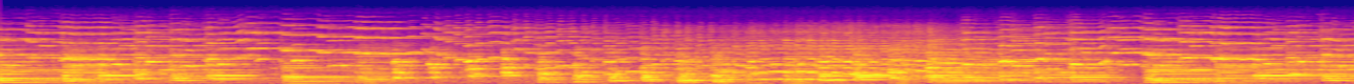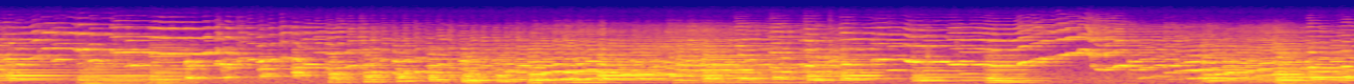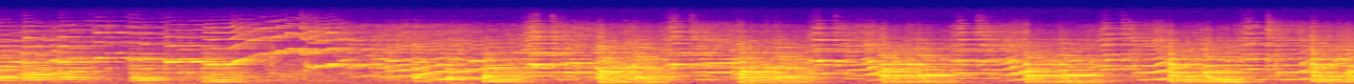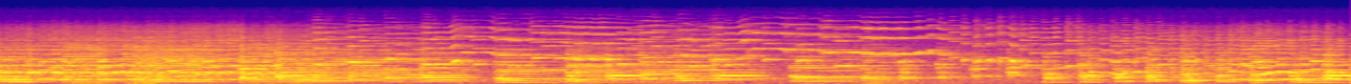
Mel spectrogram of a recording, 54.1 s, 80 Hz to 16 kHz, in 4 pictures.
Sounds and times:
Violin, fiddle: 0.0 - 54.1.

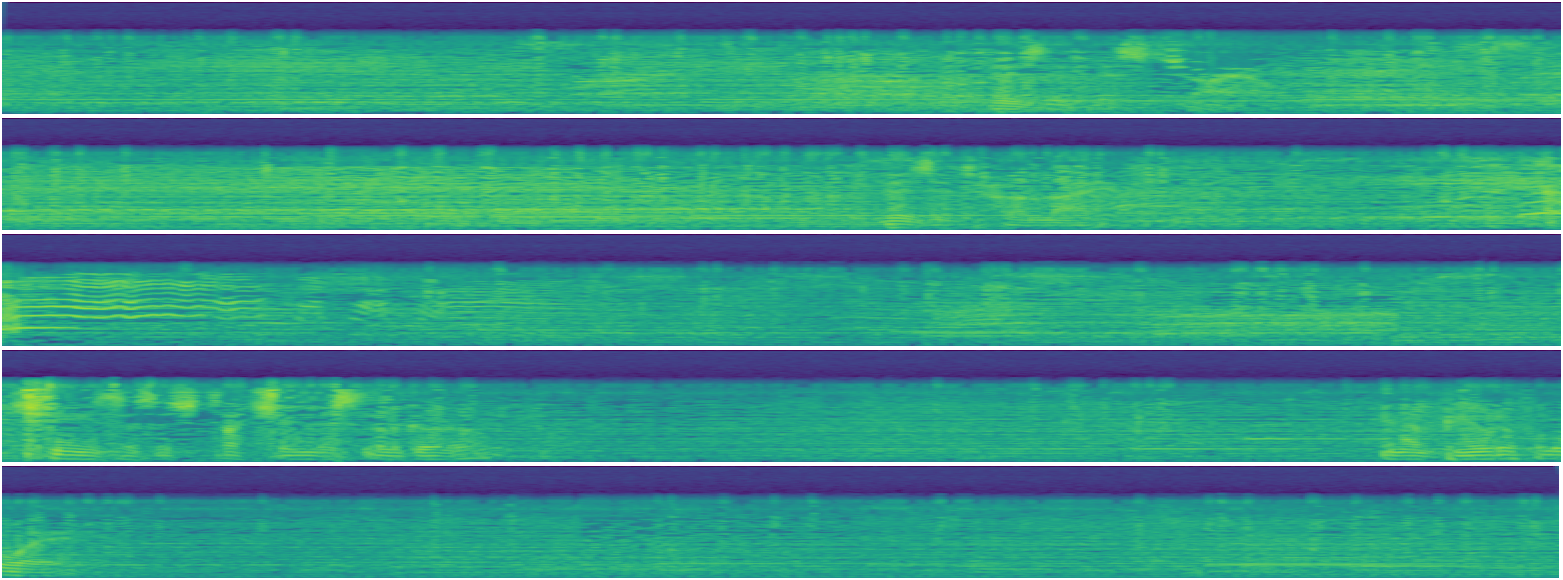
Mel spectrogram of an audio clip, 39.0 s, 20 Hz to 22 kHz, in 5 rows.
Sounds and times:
Music: 0.0 - 38.9.

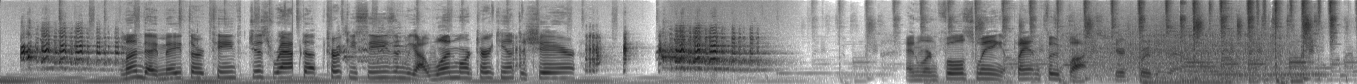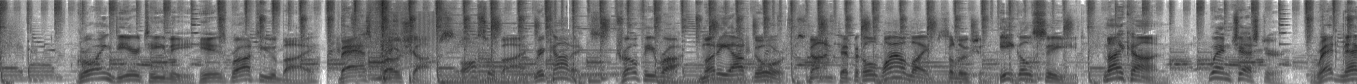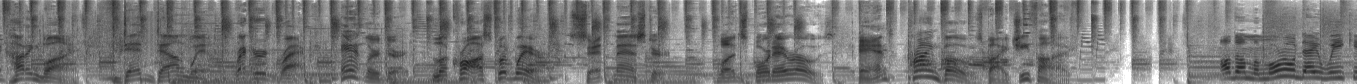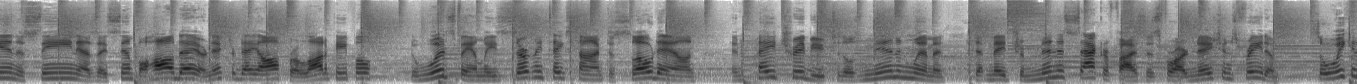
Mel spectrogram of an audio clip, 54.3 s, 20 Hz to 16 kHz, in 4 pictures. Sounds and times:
Music: 0.0 - 54.2
Speech: 1.2 - 5.8, 9.0 - 12.0, 14.3 - 37.9, 39.3 - 54.2.

